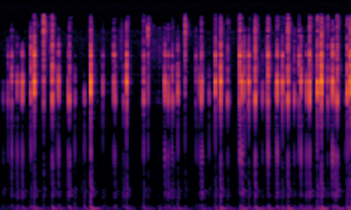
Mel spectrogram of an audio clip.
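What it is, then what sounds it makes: Wooden bath brush handle, tapped and scratched with nails. Long, grey-polished nails tap and scratch along the long, solid light-wood handle of a bristle bath brush lying on wood log slices. The result is a rapid, irregular stream of dry, bright clicking taps that die away almost instantly, mixed with soft scratching and a faint low thud beneath.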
